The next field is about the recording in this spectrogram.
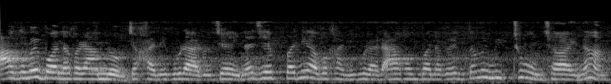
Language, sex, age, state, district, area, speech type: Nepali, female, 18-30, West Bengal, Darjeeling, rural, spontaneous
